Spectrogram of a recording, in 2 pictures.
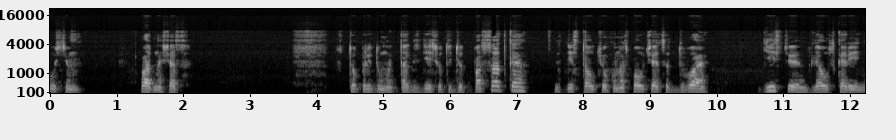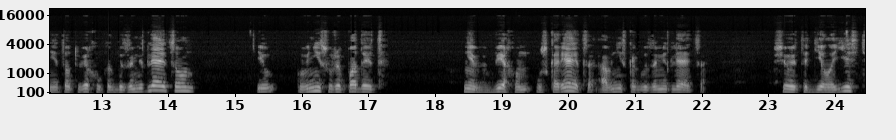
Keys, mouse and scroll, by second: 3.9 click.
